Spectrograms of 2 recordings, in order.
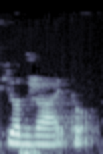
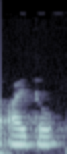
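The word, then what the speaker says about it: (G)I-DLE: Корейский вариант будет Idol или полный его произносит Yeo-G-Idol. Английский вариант как раз это G-Idol. Нет ничего страшного, если будут произносить люди тот или иной вариант, так как они все являются правильными. Однако сами девочки прочитают вариант без приставки, просто Idol.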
